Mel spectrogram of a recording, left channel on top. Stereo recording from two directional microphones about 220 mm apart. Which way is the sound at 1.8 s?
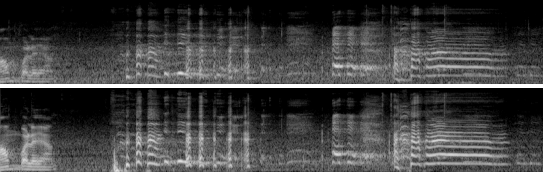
40° right (ahead or behind).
